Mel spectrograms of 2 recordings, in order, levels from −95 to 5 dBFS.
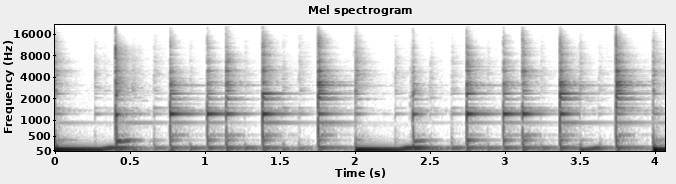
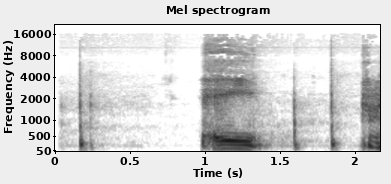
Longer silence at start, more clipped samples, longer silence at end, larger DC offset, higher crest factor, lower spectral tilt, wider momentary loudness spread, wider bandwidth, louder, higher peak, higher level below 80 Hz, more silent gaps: second, 0 s vs 0.15 s; neither; about the same, 0 s vs 0 s; neither; about the same, 18 dB vs 16 dB; about the same, -5 dB/octave vs -5.5 dB/octave; second, 11 LU vs 21 LU; about the same, 14.5 kHz vs 14.5 kHz; second, -23 LUFS vs -15 LUFS; about the same, 0 dBFS vs -2 dBFS; first, -22 dBFS vs -64 dBFS; neither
